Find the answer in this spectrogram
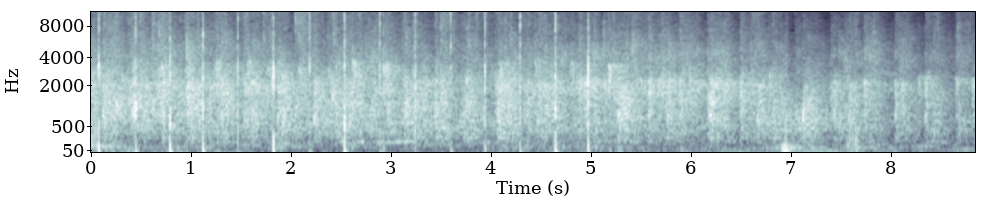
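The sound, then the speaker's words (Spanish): Loud, sustained applause from a crowd, dense overlapping claps with a few sharper individual claps standing out, holding steady for several seconds before easing slightly at the end. “Dele un fuerte aplauso pero bien fuerte.”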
